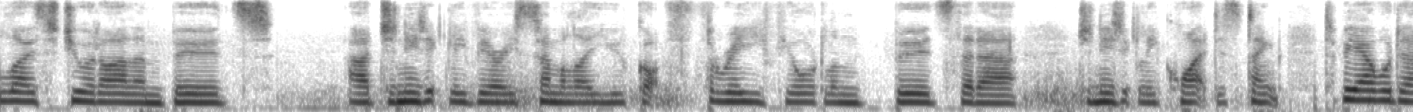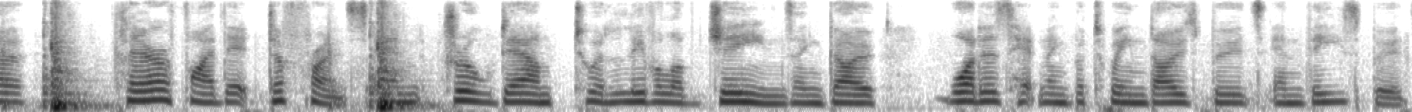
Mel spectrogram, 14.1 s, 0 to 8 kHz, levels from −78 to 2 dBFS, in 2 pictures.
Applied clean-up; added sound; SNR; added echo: none; Microwave oven; -2 dB; none.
